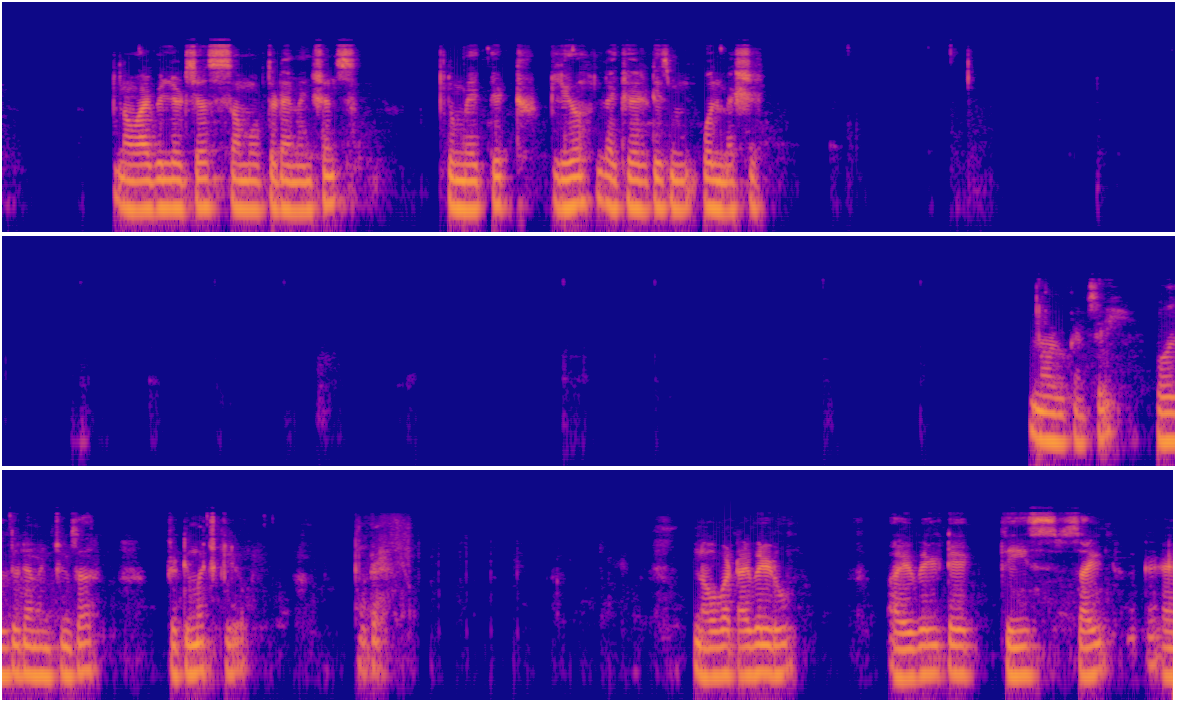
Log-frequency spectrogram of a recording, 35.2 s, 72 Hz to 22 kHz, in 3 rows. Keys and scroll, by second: 0.3 Escape.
